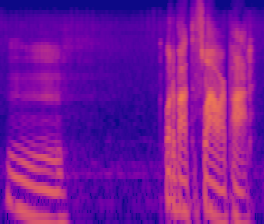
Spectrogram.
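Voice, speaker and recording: A man's voice: sits low, unhurried, no room sound. A man playing a wry, skeptical college student who also narrates, in a 1950s radio drama. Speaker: narrator and lead. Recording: studio with clear background music.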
